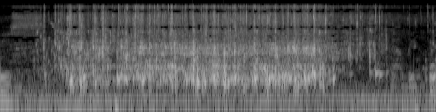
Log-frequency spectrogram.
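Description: Thick mud squelches and splashes as a hand stirs it.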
